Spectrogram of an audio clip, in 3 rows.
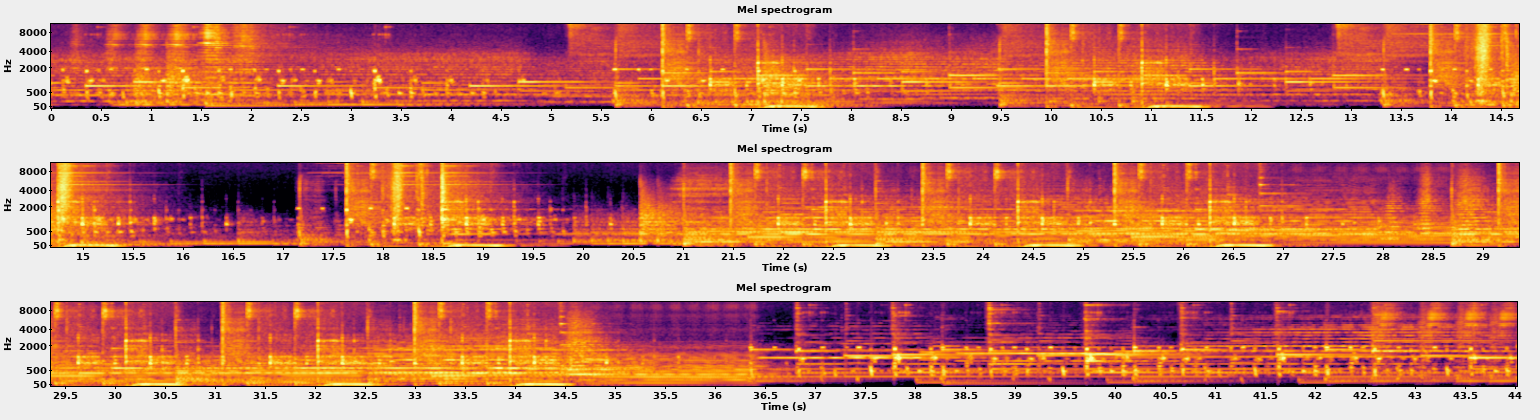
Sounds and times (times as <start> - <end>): Music: 0.0 - 44.0.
